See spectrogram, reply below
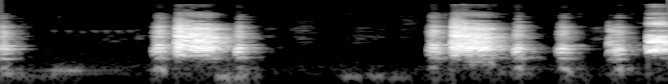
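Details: Ayam Ketawa x Pelung cross chicken in Banguntapan, Yogyakarta, Indonesia, crowing before laying eggs: two harsh bursts around two seconds apart, each trailing into short clipped notes, in otherwise quiet surroundings.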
